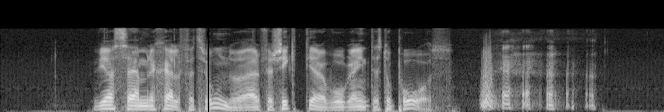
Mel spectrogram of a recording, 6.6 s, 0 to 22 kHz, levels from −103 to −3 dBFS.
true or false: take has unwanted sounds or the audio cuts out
true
